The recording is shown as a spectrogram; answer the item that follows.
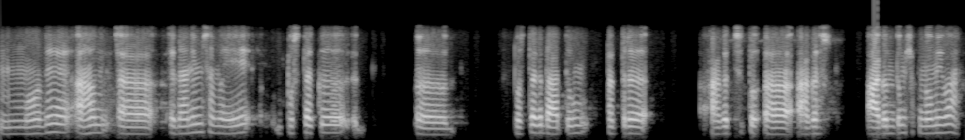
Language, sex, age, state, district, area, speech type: Sanskrit, male, 18-30, Rajasthan, Jaipur, urban, conversation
